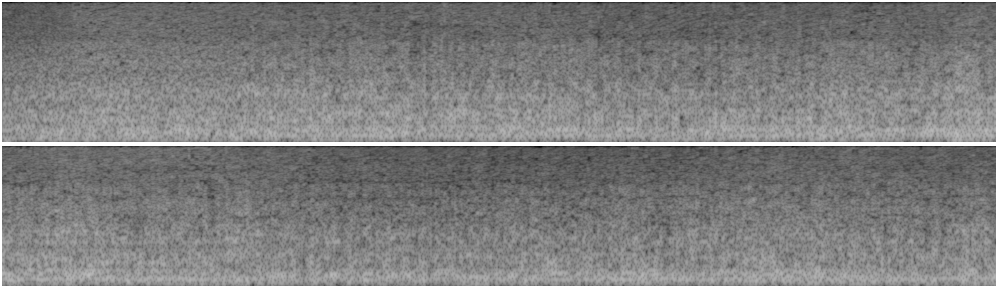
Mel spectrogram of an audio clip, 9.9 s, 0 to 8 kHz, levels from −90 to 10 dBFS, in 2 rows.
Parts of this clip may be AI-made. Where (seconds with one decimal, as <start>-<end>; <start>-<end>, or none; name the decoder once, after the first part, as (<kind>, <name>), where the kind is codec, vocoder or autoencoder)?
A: 1.2-9.9 (vocoder, HiFi-GAN)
